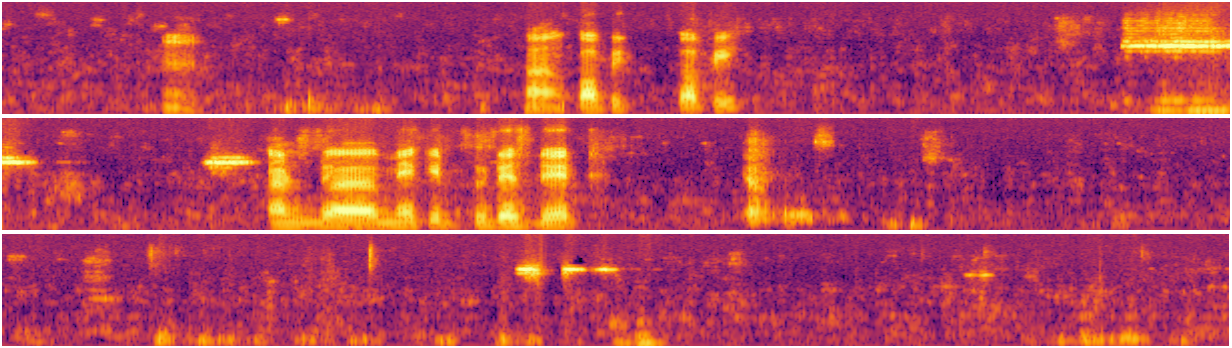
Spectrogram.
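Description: A young man speaks casually over an online call.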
